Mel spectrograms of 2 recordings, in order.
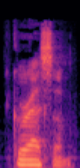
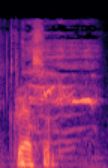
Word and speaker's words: Gresham: And for the record, it is pronounced Gresham. It is Gresham.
